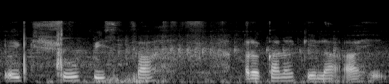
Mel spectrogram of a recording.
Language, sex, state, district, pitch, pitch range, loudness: Marathi, female, Maharashtra, Washim, 150 Hz, 140-165 Hz, -22 LUFS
